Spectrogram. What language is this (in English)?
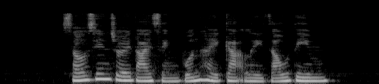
Cantonese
